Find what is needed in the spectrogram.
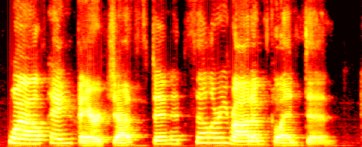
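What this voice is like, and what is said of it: Imitates another person's voice. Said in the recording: “my Hillary Clinton impression ... you're just impersonating that lady ... Kate McKinnon on SNL ... You're like impersonating her impersonating Hillary. You don't look like Hillary.”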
